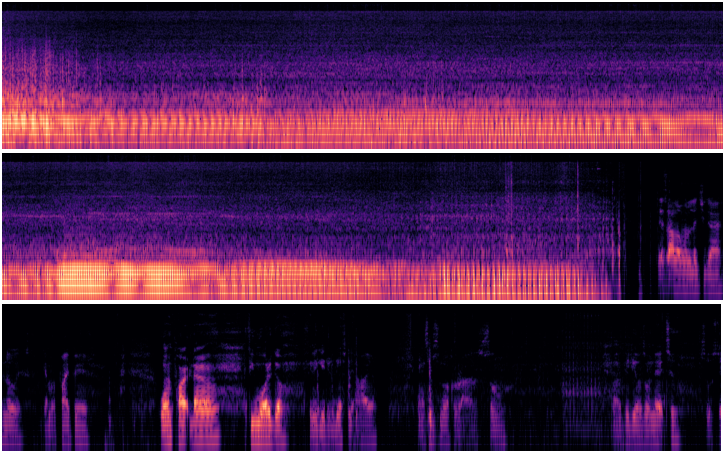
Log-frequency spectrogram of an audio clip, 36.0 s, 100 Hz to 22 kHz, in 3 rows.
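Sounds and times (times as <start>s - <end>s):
atv engine revving: 0.0s - 22.4s, 32.5s - 34.8s.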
